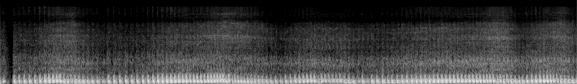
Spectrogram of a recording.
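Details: Benelli 135 motorcycle running: busy, uneven metallic rattle over the low firing beat; source unclear, possibly valvetrain or clutch side, loose fender vibration also suspected of making noise.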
